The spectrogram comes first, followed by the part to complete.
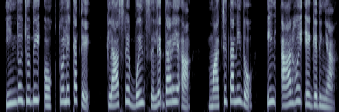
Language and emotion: Santali, fearful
